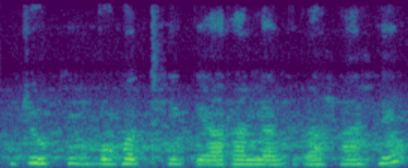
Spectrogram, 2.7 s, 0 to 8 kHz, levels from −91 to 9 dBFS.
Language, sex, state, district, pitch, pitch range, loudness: Hindi, female, Uttar Pradesh, Varanasi, 220 Hz, 210-235 Hz, -19 LUFS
